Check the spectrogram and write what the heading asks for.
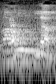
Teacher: জিহ্বার আগার কিনারা, সামনের উপরে দাঁতের মাড়ির সঙ্গে লাগাইয়া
